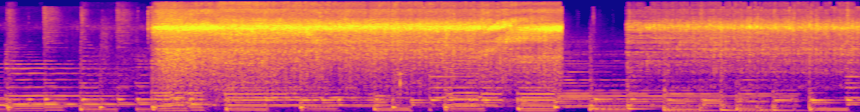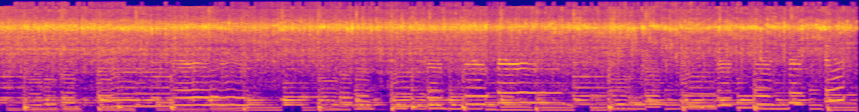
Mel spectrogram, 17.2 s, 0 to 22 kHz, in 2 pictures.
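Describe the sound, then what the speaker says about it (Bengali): Panch phoron spices hit hot oil in a kadai while a vegetarian borboti posto dish is being made. The spices give a steady, crackling sizzle that runs continuously, with two short breaks near the start. "এখন আমি ফোড়নে দিয়ে দিচ্ছি 5 ফোড়ন।"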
